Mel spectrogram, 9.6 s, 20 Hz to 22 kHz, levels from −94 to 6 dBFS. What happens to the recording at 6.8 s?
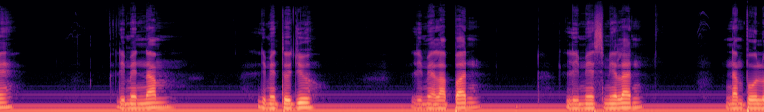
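At 6.8 s, as through the whole clip, a ground loop or nearby transformer is coupling the 60 Hz power line into the signal. The result is mains hum, a steady low drone with some low harmonics, sitting loud beneath the speech, roughly 10 dB down.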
